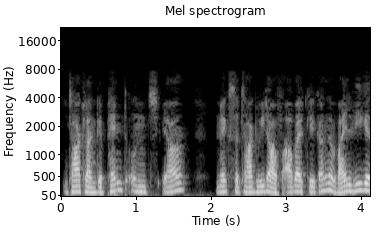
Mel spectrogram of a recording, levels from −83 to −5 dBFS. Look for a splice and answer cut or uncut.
uncut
